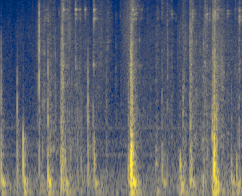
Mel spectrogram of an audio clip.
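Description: Footsteps of several people walking on a wooden floor, an irregular run of light clicks and knocks with some clinking, one knock louder than the rest a little past the middle.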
